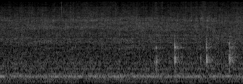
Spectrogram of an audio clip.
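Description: Scallion, onion and scotch bonnet pepper frying in hot oil make a steady low sizzle with a faint hum underneath, and a few small pops and crackles near the end.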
